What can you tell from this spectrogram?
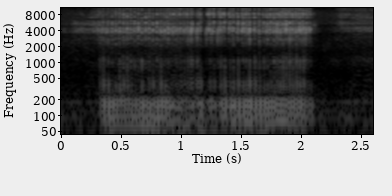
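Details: Dog snoring indoors: a single long rasping inhalation of about two seconds, low and rumbling with a buzzy vibrating texture, rising from and fading back into quiet room noise.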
